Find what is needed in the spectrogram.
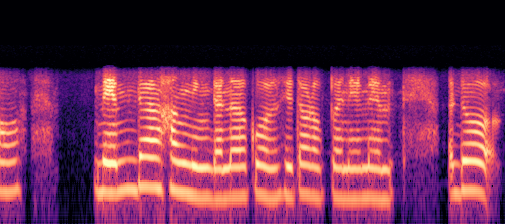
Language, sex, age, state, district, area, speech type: Manipuri, female, 18-30, Manipur, Churachandpur, rural, conversation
